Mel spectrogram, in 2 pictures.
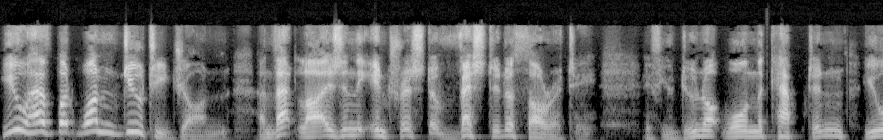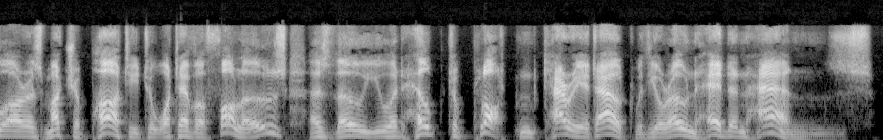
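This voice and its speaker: A male reader puts on a young noble wife in a storybook adventure. She speaks formally and firmly, with a dutiful, principled air. The voice is slightly husky and moves expressively up and down. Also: medium pitch, very animated, normal speed, fairly bright tone, no room sound, clean studio sound. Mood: firm resolve.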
